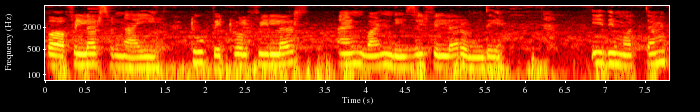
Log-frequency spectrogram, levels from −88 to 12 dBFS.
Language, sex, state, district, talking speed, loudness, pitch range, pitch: Telugu, female, Andhra Pradesh, Manyam, 100 wpm, -17 LUFS, 115-180 Hz, 155 Hz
